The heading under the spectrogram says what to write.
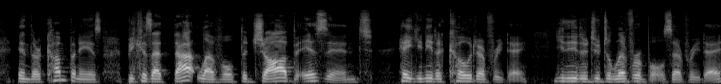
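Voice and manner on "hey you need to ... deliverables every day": ordinary talk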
